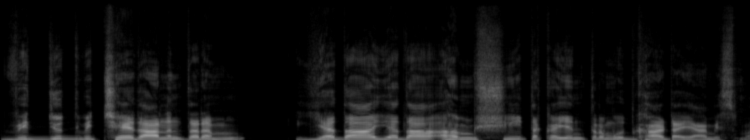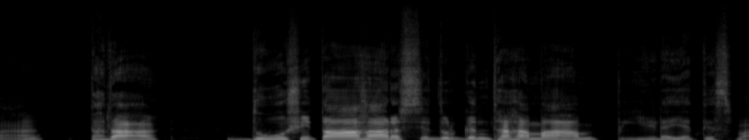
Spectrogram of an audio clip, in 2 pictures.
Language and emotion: Sanskrit, disgusted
